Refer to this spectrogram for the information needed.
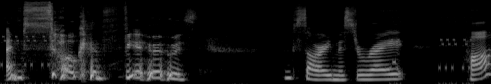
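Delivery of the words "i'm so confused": laughing. Real, not acted. Laughing at the game.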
